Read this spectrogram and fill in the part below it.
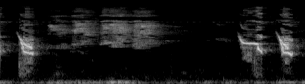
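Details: Long-tailed shrike singing actively, used to provoke silent birds into singing: one short rasping down-slurred note, a pause with faint hiss, then two more harsh down-slurred notes in quick succession.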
